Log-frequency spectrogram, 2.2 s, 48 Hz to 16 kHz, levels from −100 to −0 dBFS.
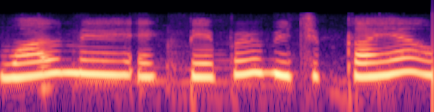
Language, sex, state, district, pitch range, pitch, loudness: Hindi, female, Arunachal Pradesh, Papum Pare, 305-350 Hz, 320 Hz, -11 LUFS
